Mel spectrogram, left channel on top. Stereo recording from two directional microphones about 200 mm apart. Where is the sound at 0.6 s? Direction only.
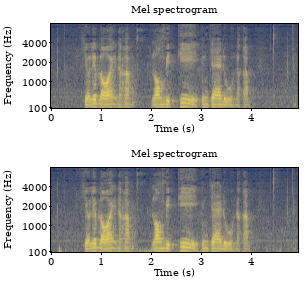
10° right (ahead or behind).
